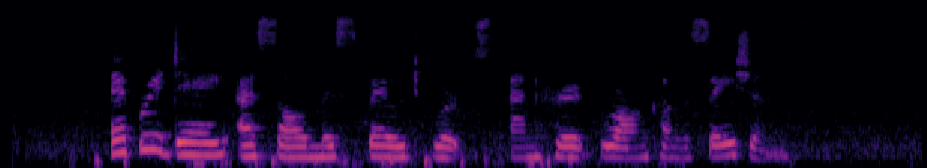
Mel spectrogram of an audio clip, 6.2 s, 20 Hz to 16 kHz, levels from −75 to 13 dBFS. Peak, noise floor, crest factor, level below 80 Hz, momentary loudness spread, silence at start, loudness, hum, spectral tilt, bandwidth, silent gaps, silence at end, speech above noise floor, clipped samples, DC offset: -18 dBFS; -63 dBFS; 18 dB; -68 dBFS; 14 LU; 0.65 s; -34 LUFS; none; -6 dB/octave; 11.5 kHz; none; 0.9 s; 29 dB; under 0.1%; under 0.1%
